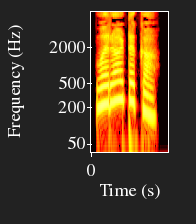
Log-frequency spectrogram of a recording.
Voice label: "ವೇರಡಿಗ", Kannada

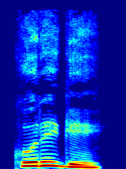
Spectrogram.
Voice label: "ಕೊರೆಗೆಯ್", Kannada

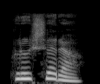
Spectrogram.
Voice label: "ಕೃಸರಿ", Kannada

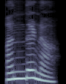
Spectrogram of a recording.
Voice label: "ಅಂದಣ", Kannada

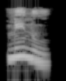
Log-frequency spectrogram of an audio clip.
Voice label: "ಮೀನು", Kannada

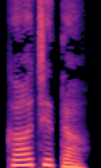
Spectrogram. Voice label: "ಖಚಿತ", kannada

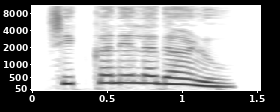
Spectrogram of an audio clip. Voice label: "ಚಿಕ್ಕನೆಲದಾಳು", Kannada

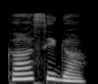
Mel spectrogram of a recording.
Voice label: "ಕಾಸಿಗ", kannada

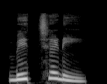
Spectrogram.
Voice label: "ಬುಚಡೆ", Kannada

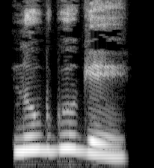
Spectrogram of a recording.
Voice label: "ನುಗ್ಗುಗೆಯ್", Kannada

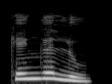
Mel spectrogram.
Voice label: "ಕೆಂಗಲ್ಲು", Kannada

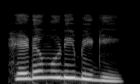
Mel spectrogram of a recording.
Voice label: "ಹೆಡಮುಡಿಬಿಗಿ", Kannada

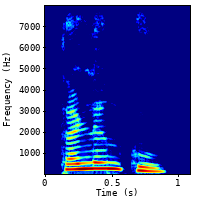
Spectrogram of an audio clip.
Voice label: "ತೇಲುಂಗ", Kannada

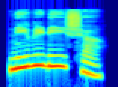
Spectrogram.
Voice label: "ನಿವಿಡೀಶ", Kannada

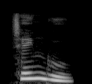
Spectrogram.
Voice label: "ಚೆಂಗು", Kannada; ceŋgu; noun

